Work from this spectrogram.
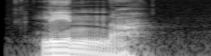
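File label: "Linna", Finnish; Castle; OTAVA KONSERNI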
